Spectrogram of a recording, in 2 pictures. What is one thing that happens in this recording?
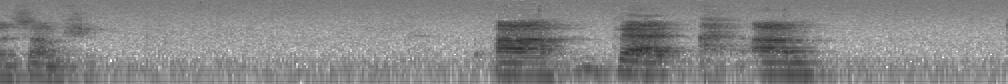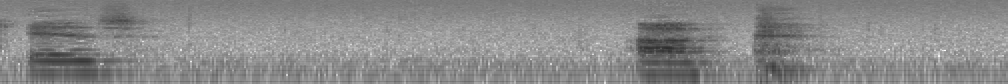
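An elderly man speaks calmly in short phrases with long pauses.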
